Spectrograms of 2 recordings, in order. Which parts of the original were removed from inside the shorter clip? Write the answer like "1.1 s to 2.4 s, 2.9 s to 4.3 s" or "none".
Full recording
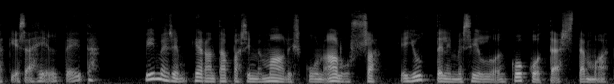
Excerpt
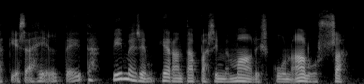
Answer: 1.0 s to 1.3 s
